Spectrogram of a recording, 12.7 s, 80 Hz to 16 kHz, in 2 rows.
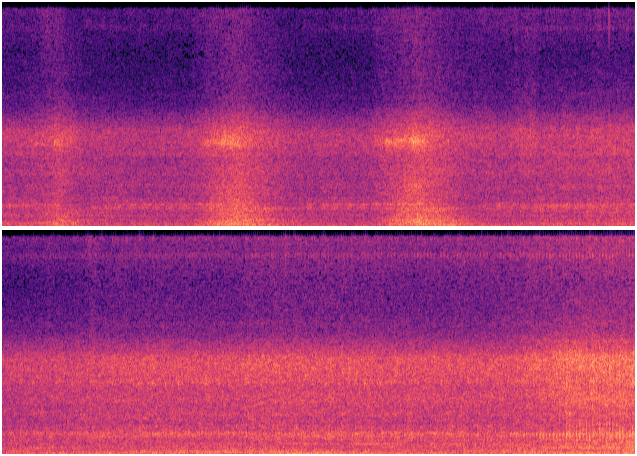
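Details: Toyota Hilux 2GD diesel, push start, after reinstalling brake switch for P0504 no-start: a few short cranking surges, then picks up and holds a steady, even idle with nothing odd. Normal idle.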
